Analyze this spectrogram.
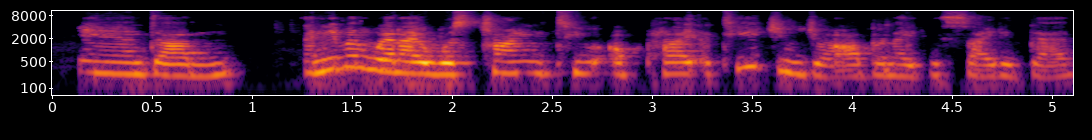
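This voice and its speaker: The voice carries a dark, mellow tone and a Somali accent. It moves at a moderate pace with ordinary pitch variation. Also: woman. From Somalia. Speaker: novelist and high school teacher. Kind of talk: interview conversation. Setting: remote recording from home. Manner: halting.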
